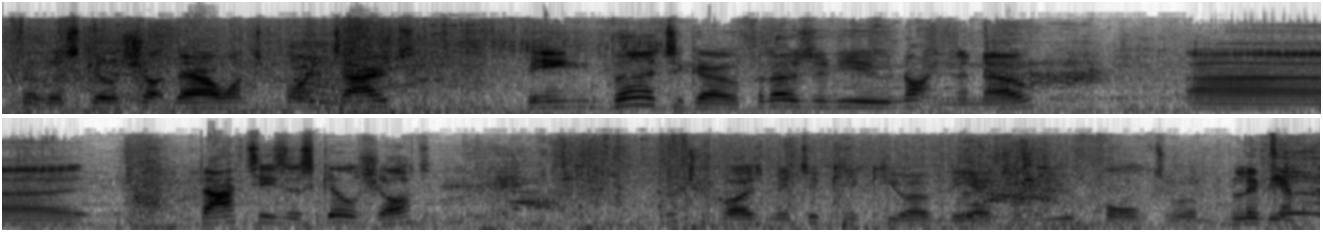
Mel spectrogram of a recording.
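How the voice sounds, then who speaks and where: With music in the background and audible room echo, the speech moves at a fairly slow pace with ordinary pitch variation. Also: man, fairly high pitch for a man. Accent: British. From Britain. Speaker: gaming commentator. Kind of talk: post-recorded gameplay commentary. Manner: casual, rambling.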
